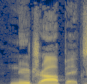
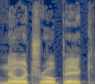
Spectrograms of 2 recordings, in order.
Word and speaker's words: nootropic: how many of you have heard of nootropics nootropics some people call it Noah tropic new nootropic but it's nootropic ultimately and and pronunciation really doesn't matter how many of you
